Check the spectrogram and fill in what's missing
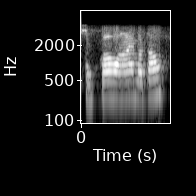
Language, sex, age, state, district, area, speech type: Hindi, female, 18-30, Rajasthan, Karauli, rural, conversation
